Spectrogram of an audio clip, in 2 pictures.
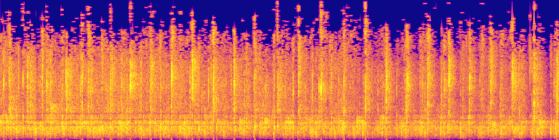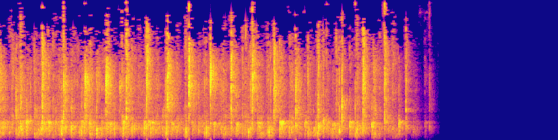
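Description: Audience applause: many hands clapping densely and steadily, cutting off suddenly about a second before the end.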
